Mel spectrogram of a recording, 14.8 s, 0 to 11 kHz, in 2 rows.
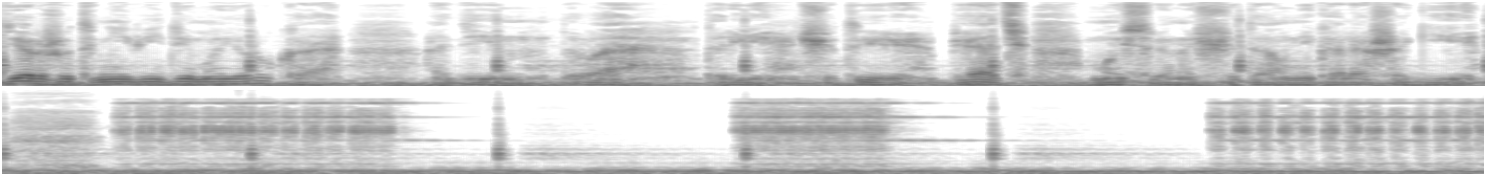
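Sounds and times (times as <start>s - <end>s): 
speech: 0.0s - 8.3s
steady low hum: 0.0s - 14.8s
rattling telephone bell ringing in a living room: 8.0s - 9.7s, 11.1s - 12.3s, 13.5s - 14.8s.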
